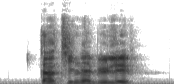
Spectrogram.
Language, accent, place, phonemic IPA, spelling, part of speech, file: French, France, Lyon, /tɛ̃.ti.na.by.le/, tintinnabuler, verb, LL-Q150 (fra)-tintinnabuler.wav
- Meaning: to tintinnabulate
